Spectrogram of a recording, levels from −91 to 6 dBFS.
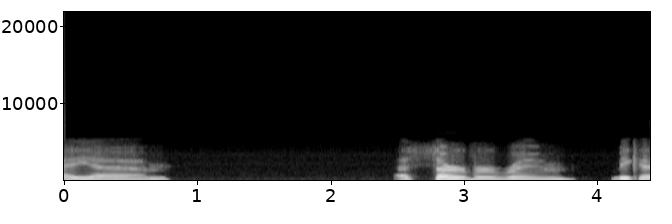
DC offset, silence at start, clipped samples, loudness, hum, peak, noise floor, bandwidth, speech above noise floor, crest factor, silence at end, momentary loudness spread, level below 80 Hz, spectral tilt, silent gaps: under 0.1%; 0 s; under 0.1%; -20 LUFS; none; -2 dBFS; -74 dBFS; 5 kHz; 55 dB; 20 dB; 0 s; 15 LU; -68 dBFS; -12 dB/octave; none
